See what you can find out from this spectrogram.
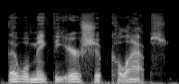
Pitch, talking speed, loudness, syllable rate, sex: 100 Hz, 200 wpm, -18 LUFS, 6.0 syllables/s, male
